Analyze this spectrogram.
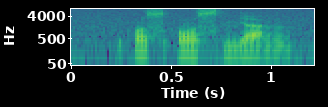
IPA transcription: ʔ u sˤ ʔ u sˤ nʲ a ŋ

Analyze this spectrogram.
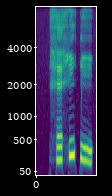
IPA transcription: h ɛ˨ h ĩ˦ k͡p ĩ˨

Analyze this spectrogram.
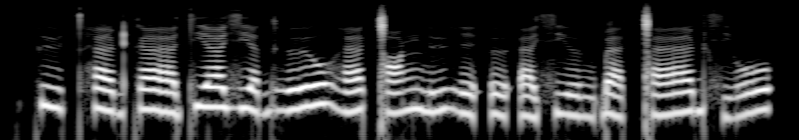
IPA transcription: k y˧˩ t̪ʰ æ˧˩ ɖ k æː˧˩ tʲ æː˧ zʲ æ˧˩ dʱ øː˨˥ o̯ ɦ æ˨˥ ǀ ɑ˨˥ ŋ n y˨˥ ɦ e˧˩ ʔ ø˧˩ ʔ æ˧˩ sʲ øː˧˩ ŋ ɓ æ˧˩ ǀ æː˨˥ ɖ sʲ o˨˥

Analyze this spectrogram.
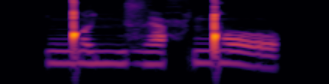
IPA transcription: ŋ͡ǃ ʌ ɲ z æ ħ ŋ͡ǃ ɔ

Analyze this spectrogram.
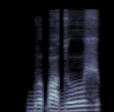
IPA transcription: b ʊ ɓ ɒ d u ʒ

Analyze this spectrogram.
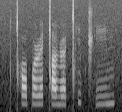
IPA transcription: ǀʰ ɔ p ɔ ɭ ɛ ǁ a ɳ œ ǀʰ i p t͡ʃʼ i m

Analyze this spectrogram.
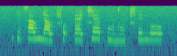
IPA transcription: ʔ ĩ˦˨ s a˦ ʊ̯ ɲ a˨ ʊ̯ t͡ɕʰ o̰˦˨ θ ɛ˨ t͡ɕ ɛ˦ p ũ˨ d ũ˨ t͡ɕʰ e˦ ŋ o˦

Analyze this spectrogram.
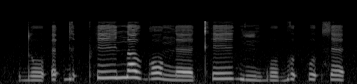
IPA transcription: d o˨ ʔ ɛ˦ ʔ ɡ ɪ˦ ʔ pʰ e˦ ɪ̯ n a˦˨ ʊ̯ ɡ ɔ˦˨ ŋ ɛ˨ kʰ e˦ ɪ̯ ɡ ĩ˨ b o˨ ɡ ʊ˦ ʔ p ʊ˦ ʔ s ɛ˦˨

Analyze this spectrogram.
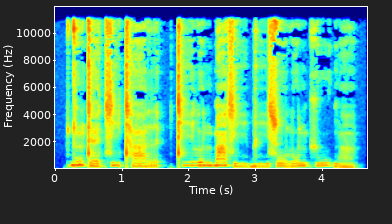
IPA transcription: d ũ˦ t ɛ˨ t͡s i˦ tʰ a˦ r | tʰ i˦ l ʊ˦ n ɓ ã˦ s iː˨ b iː˨ s o˦˨ l o˦ n t͡ʃ uː˦ ɡʷ ã˨

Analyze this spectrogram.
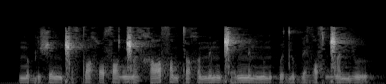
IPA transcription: m ʊ b i ʃ e ŋ ɡ͡ǁ ʊ sˤ t e χ u sˤ ɛ ŋ͡ǁ ɔ z χ a sˤ a m t ɔ χ u m ɪ m ɡ͡ǁ ɛ ŋ͡m e m ŋ u m k͡p u d u b ɛ z ɪ sˤ ŋ͡ǁ ɛ m j u

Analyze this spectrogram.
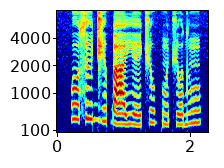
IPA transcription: o˦ s ɨ˦ d͡ʒ ɨ˧ ɓ aː˨ j e˨˦ t͡ʃ u˦ k ũ˨ t͡ʃ o˧ d ũ˦

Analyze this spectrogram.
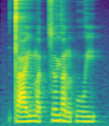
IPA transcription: t̪ aː˨˥ j m ɐ˨ t̚ t͡s ɵ˥ ɥ ɐ˨ n p uː˧ j

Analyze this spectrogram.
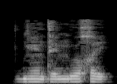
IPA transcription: ɡ ẽ d e ŋ u χ i

